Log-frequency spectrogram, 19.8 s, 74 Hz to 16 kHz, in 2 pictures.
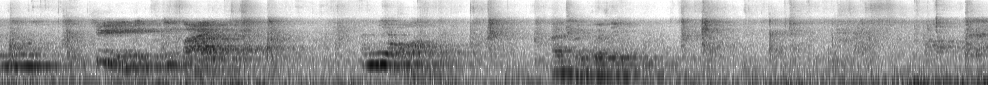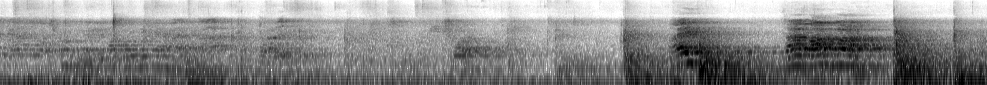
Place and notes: walking in the Abandoned military sites
Liouciou Township, 肚仔坪路2號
